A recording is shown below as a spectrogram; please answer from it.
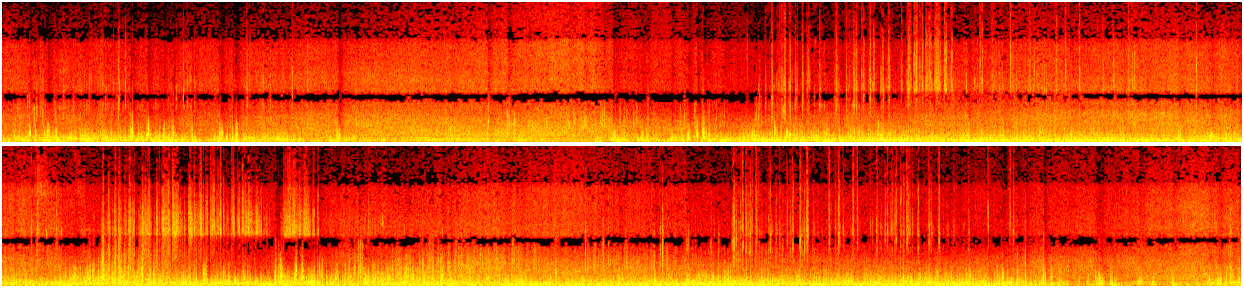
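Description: Stormy sea surf breaking and washing over the shore in a loud, continuous roar, with heavy wind noise on the microphone.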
